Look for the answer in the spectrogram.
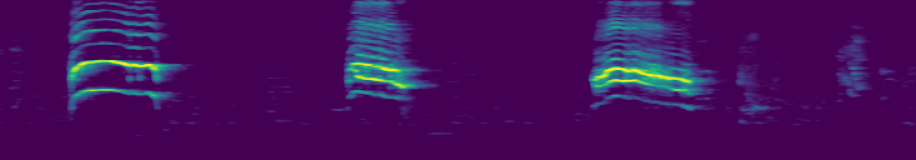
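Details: Three loud, drawn-out nasal notes from a greater green leafbird making a strange sound, each about a second long and rich in harmonics, spaced roughly two seconds apart.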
